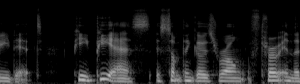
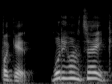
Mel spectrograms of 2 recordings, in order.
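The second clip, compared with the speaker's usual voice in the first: shrill, very high shout; 8 semitones higher, 4 dB louder than usual. Reading a waitress's line to a customer aloud, yelling in his face. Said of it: "Should we just yell in this man's face?".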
